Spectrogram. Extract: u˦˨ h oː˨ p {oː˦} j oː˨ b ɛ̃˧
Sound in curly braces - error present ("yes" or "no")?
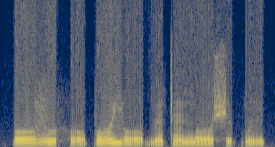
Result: no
